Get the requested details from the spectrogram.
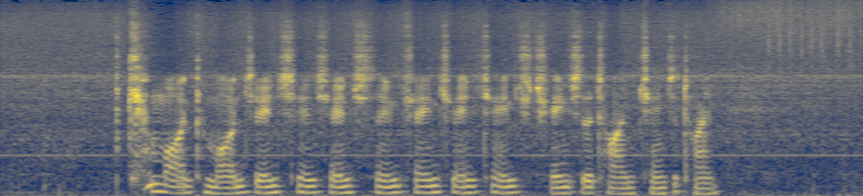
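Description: A young man speaks close to a microphone, in a low drawn-out voice.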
